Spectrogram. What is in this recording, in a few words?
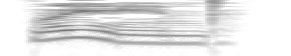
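"leaned", English, British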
